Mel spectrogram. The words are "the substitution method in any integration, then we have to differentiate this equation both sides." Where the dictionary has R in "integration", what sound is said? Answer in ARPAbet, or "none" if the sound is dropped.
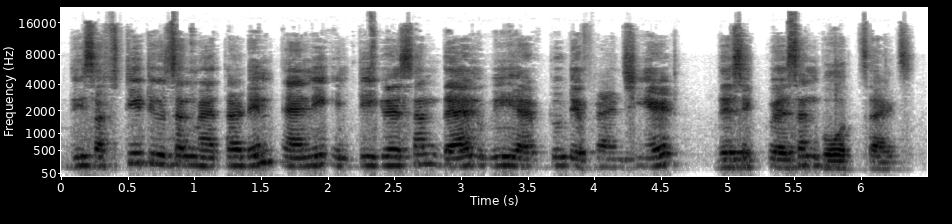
R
